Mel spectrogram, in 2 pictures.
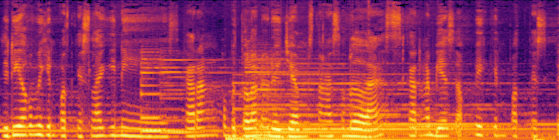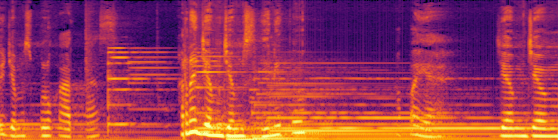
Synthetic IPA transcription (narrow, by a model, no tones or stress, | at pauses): d͡ʒadiakubikɪnpɔt̪̚kɛst̪laɡinɪhsə̥kaɾaŋpəbət̪ulanudahd͡ʒamsə̥t̪aŋat̪səbəlaskaɾənabiasaːkubikɪnpɔt̪̚kɛst̪it̪ud͡ʒamsə̥puluhkəːt̪as | kaɾənad͡ʒamd͡ʒamsəɡinit̪u | apajad͡ʒamd͡ʒam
